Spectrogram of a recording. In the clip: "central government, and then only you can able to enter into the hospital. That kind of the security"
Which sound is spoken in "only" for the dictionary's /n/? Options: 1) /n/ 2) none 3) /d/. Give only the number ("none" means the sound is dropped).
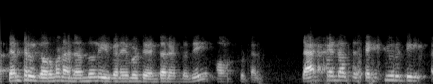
2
